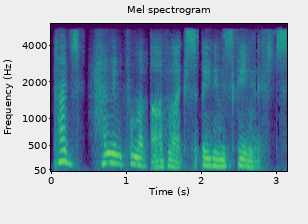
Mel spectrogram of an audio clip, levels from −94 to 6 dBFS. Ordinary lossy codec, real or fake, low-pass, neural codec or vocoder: AAC, 24 kbps; fake; 5.4 kHz; codec, 16 kHz, 0.5 kbps, FreqCodec, smaller model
